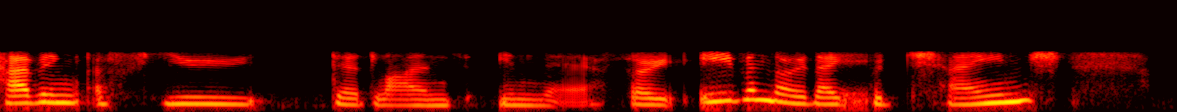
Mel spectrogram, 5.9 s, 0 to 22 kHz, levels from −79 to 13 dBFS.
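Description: Throughout, the speech carries plainly audible G.729 codec damage at 8 kbit/s. The codec rebuilds each 10 ms frame from a vocal tract filter, a pitch predictor and a few pulses, so the sound is rough and synthetic. This sets it apart from a simple telephone band-limit, which would only narrow the band, here to roughly 150 Hz to 3.6 kHz.

From 1.28 to 1.37 s, just before "deadlines in there", VoIP packet loss concealed by the speech codec covers about 90 ms, which fits three 30 ms packets. Later, from 4.20 to 4.37 s, just after "even though they", a second gap covers about 150 ms, which fits five such packets. In both, the decoder extends its last pitch and filter with falling gain, so each gap is filled with stretched, fading sound instead of the abrupt silence of a plain dropout. The sound stays weakened briefly after packets return.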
